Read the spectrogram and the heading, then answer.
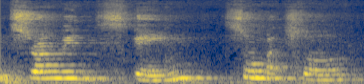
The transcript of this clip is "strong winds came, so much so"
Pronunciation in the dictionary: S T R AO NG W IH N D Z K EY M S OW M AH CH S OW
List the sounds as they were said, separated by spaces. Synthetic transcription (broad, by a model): S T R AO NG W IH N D S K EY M S OW M AH CH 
